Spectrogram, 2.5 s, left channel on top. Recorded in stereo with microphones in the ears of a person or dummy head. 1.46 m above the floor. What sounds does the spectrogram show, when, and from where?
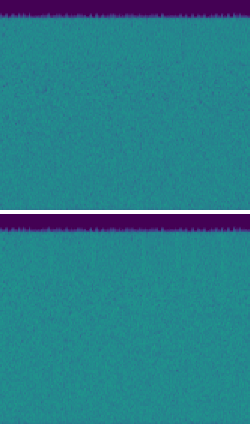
Only background noise.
